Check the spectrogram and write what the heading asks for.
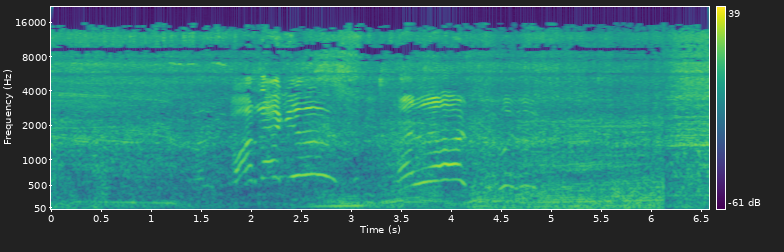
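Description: A motor vehicle's engine running under wind and road noise, growing louder about three seconds in. Over it come two high, drawn-out vocal calls that rise and fall in pitch, about two and three and a half seconds in.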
